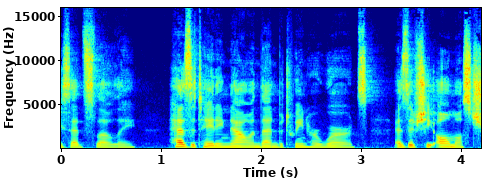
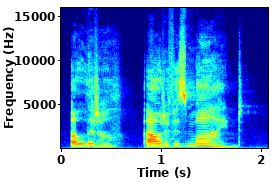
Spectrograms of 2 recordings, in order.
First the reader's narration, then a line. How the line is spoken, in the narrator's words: faltered Lady Audley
